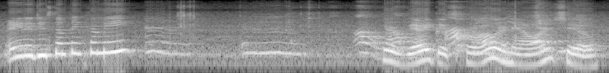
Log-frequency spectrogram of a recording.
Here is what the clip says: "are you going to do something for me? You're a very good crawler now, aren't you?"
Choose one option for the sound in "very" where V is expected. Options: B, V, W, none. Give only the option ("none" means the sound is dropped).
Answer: V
